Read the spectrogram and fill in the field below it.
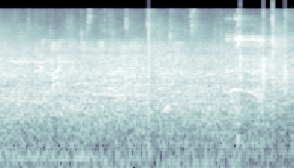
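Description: A volleyball is struck with a hand.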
